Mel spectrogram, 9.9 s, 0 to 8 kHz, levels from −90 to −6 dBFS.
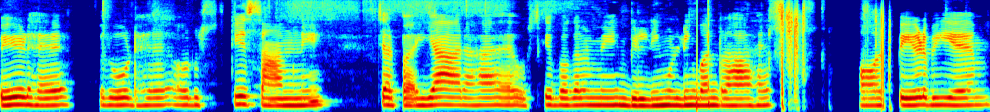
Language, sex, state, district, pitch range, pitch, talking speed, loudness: Hindi, female, Uttar Pradesh, Gorakhpur, 190-200 Hz, 195 Hz, 140 wpm, -15 LUFS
